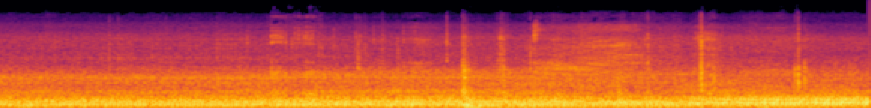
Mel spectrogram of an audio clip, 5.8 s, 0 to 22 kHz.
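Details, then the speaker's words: 1998 Lexus GS300 after AC compressor replacement, AC blowing cold after a drive, hood open, clutch engaged and engine revved: smooth idle and steady low hum with no compressor whine. Operating normally. "Compressor clutch is on, everything is good. So rev it up real quick. I don't hear the whining sound, so nah, not this again, boy."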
